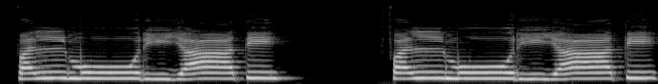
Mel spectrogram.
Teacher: میم واو پیش منہ حروف مد ہے، اسے ہمیں کھینچنا ہے ایک الف کی مقدار کے برابر۔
